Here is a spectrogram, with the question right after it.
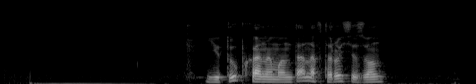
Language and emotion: Russian, positive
